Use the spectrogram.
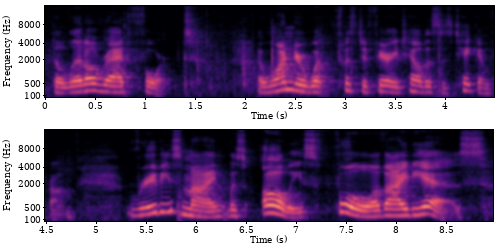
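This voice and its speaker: A woman in her thirties reading a picture book aloud to children like a teacher, in an expressive way. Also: mid-range voice, measured pace. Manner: expressive, addressing young children. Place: small room at home, indoors.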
